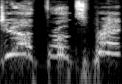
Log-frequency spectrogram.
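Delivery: very high, ruined-throat, wrecked smoker's voice. Retelling how a man came into medical with a wrecked throat, imitate Brody sounding like a smoker. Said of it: "he just sounds like a smoker".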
